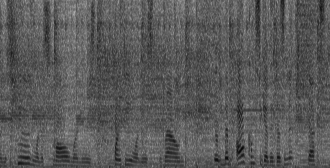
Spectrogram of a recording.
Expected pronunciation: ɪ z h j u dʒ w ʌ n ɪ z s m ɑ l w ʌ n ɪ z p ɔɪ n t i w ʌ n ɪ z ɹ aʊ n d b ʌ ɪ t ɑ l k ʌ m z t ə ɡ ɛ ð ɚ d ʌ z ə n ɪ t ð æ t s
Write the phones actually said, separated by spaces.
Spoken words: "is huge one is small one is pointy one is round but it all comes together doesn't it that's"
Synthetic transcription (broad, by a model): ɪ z h j u dʒ w ʌ n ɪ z s m ɑ l w ʌ n ɪ z p ɔɪ n t i w ʌ n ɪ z ɹ aʊ n d b ʌ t ɑ l k ʌ m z t ə ɡ ɛ ð ɚ d ʌ z ə n ɪ t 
